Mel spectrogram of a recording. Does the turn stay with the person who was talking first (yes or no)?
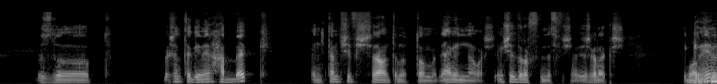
yes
